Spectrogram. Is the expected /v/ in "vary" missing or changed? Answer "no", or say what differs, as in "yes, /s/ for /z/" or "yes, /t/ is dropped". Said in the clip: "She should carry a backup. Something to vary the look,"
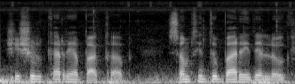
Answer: yes, /b/ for /v/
